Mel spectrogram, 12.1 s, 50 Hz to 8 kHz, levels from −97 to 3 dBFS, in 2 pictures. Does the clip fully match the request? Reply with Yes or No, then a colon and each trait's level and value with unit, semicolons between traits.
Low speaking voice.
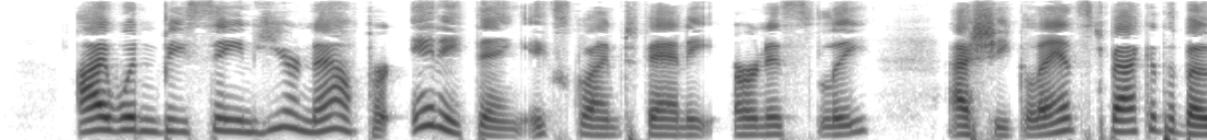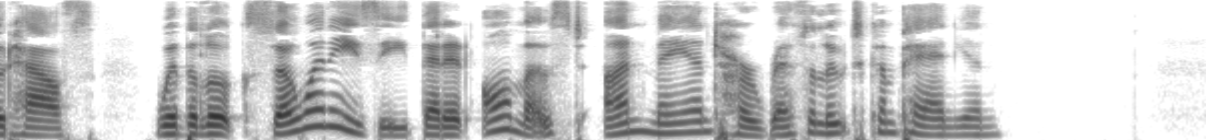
No: high, 195 Hz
